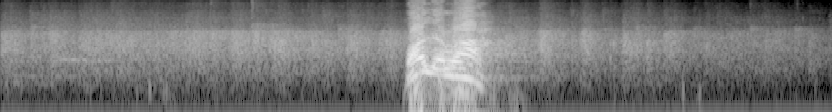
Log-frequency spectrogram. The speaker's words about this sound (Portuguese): Aleluia. Aleluia. Vamos aplaudir Jesus.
